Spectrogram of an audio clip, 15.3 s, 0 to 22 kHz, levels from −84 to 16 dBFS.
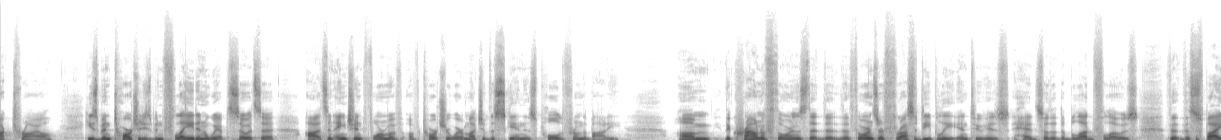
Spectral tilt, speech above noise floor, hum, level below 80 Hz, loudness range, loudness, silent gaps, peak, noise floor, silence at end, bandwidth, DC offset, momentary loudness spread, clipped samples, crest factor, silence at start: -5.5 dB/octave; 28 dB; none; -62 dBFS; 5 LU; -23 LUFS; none; -2 dBFS; -50 dBFS; 0 s; 16.5 kHz; under 0.1%; 10 LU; under 0.1%; 20 dB; 0 s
